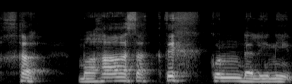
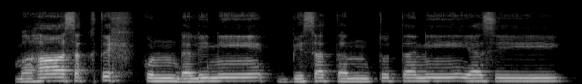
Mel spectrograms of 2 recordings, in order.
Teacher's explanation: So here Sakti, and then after the Visarga there is Ka. So it becomes a guttural ha sound.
